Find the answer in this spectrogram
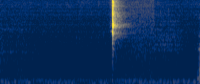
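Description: A single short, sharp click about a second in, over a faint steady low hum.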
